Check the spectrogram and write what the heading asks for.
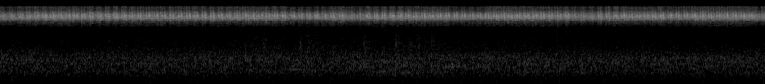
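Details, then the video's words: Male crickets chirp by wing stridulation, their combined high buzzing trill holding steady and dense for the whole stretch, with a soft, low rustle of background noise and nothing else. "Most relaxing cricket sound for 8 hours"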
